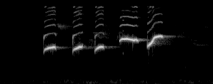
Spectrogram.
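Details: Ngeplong song of an orange-headed thrush, used to prompt other birds to sing: three short, identical rising whistles, then two longer, higher whistled notes, clean and evenly spaced.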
